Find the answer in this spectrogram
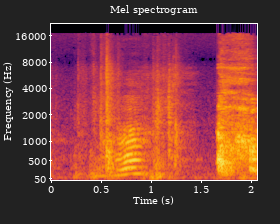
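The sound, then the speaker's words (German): Coughing from someone with a scratchy throat: a short voiced throat sound, then a harsh, loud cough bursts out near the end. “Ich muss ein bisschen husten, weil eine kratzt im Hals.”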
